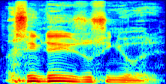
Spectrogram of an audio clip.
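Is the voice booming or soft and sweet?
booming. It is said in a booming, thunderous voice.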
